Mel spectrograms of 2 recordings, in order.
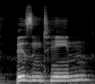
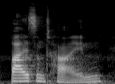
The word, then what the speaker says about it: Byzantine: it yeah it is there are different ways pronouncing it it's byzantine or byzantine other two ways because it is called byzantium the city so it makes sense to call the byzantine empire byzantine byzantine empire like babylon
